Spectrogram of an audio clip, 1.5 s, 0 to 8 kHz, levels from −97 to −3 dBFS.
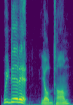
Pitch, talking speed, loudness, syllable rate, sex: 160 Hz, 205 wpm, -19 LUFS, 5.4 syllables/s, male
